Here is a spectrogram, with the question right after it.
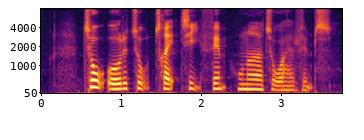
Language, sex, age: Danish, female, 30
